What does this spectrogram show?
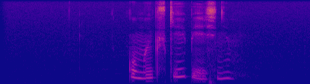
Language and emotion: Russian, neutral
